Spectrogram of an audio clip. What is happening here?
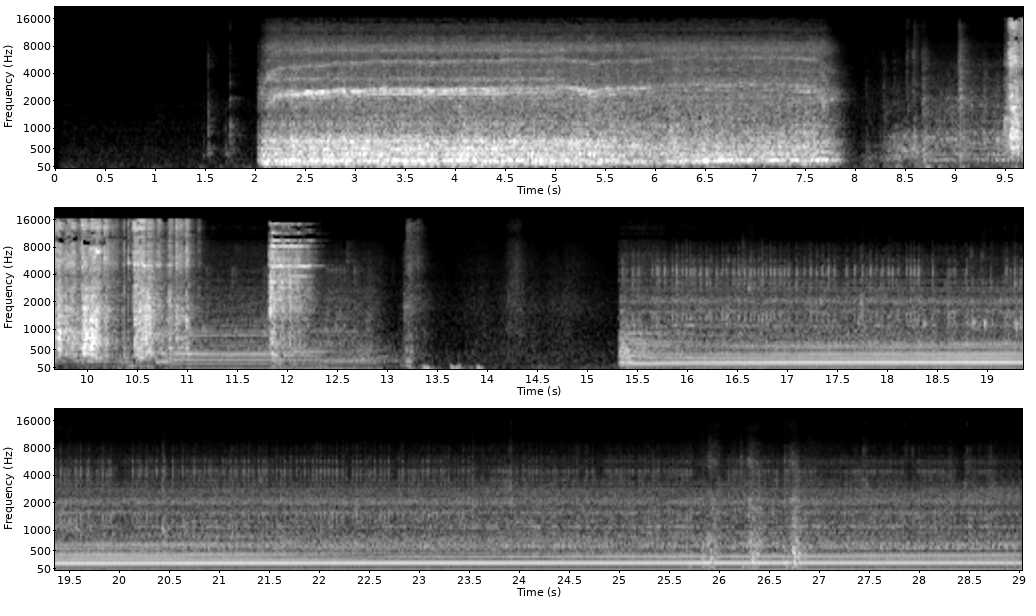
Im making a coffe getting a spoon out of the drawer and scratching myself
